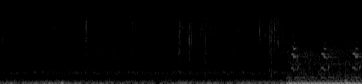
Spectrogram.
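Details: A Gould's wild turkey from a strutting flock in Madera Canyon, southern Arizona, where toms display during the mating season, gives a brief, loud, rattling gobble near the end, after a stretch of low rumbling background noise.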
